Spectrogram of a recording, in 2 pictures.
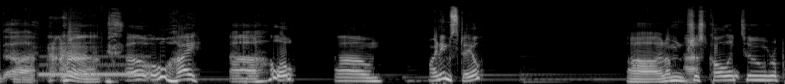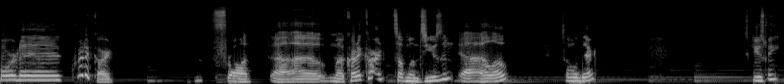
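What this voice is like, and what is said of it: Put-on Canadian accent. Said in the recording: “Canadian accent”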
